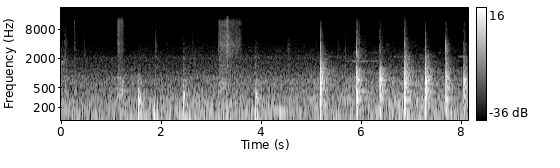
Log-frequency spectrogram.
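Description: Ugg sheepskin boots tapping and scuffing on a concrete floor: a few soft taps and one short scrape, then from about five seconds in a run of sharper taps, about two a second. Steady outdoor background noise underneath.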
